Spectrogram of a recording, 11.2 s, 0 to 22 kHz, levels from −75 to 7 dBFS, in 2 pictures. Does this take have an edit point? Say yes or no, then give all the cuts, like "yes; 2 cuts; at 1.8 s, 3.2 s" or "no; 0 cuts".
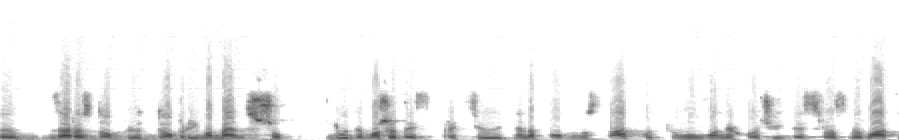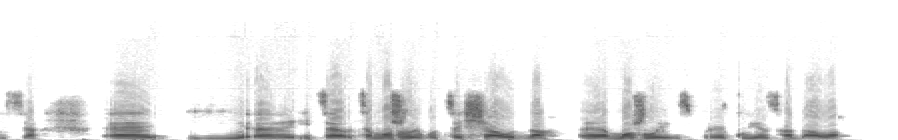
no; 0 cuts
